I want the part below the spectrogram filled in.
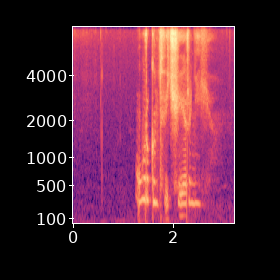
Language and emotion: Russian, sad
